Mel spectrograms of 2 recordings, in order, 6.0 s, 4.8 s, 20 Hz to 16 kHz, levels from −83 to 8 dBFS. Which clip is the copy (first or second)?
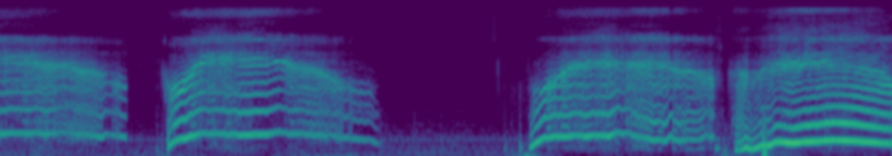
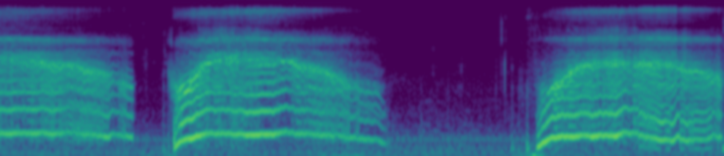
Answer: first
